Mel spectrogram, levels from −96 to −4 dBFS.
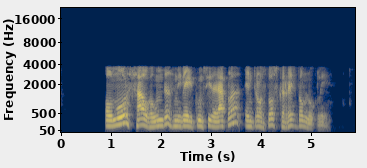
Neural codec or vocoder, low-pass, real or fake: none; 3.6 kHz; real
